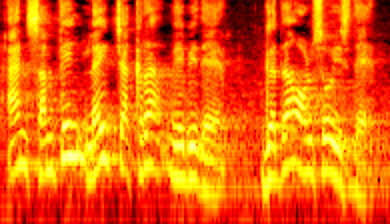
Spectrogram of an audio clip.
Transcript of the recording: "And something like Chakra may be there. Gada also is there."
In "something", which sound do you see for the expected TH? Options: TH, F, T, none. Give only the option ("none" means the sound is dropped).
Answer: T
